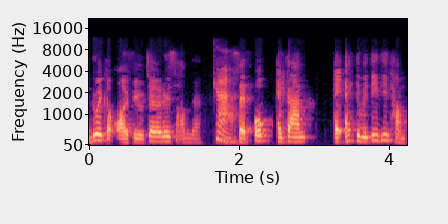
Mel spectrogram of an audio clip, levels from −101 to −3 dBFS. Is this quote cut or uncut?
cut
